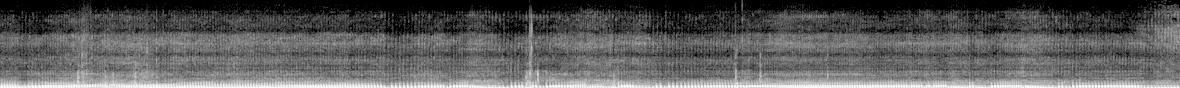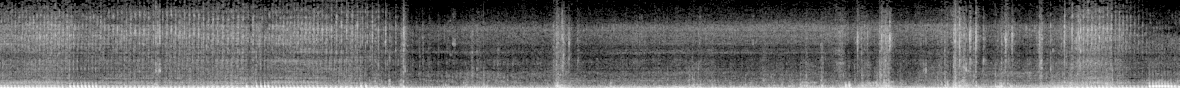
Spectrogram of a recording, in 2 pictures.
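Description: Dirt bike engine heard from the rider's own machine, revving up and down as it climbs a rutted, rocky trail. About twenty seconds in it settles to a lower, quieter run, with a rushing hiss over it.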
